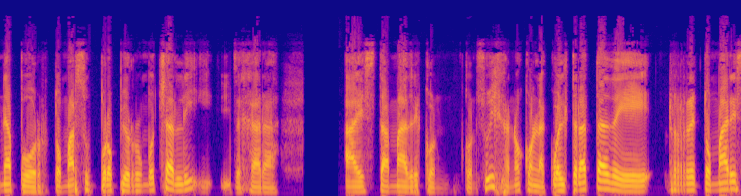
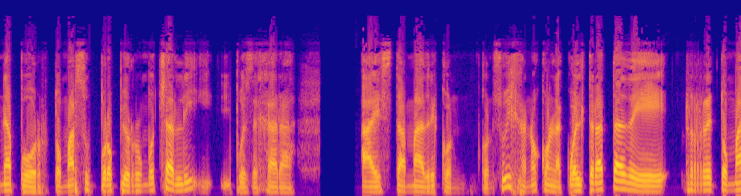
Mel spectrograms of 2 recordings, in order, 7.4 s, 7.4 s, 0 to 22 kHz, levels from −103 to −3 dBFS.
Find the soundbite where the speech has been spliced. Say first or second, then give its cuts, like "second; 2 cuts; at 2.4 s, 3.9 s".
first; 1 cut; at 2.3 s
